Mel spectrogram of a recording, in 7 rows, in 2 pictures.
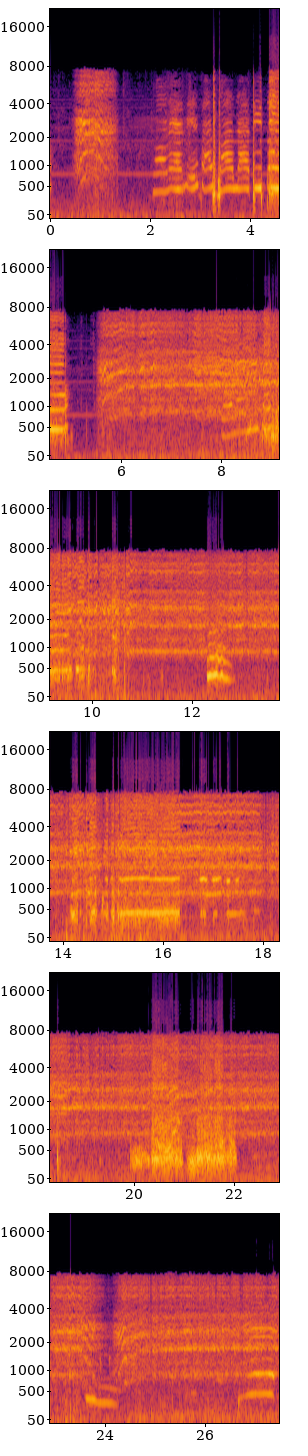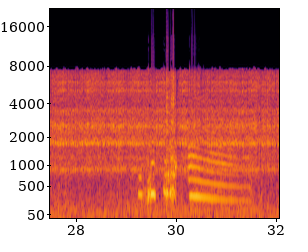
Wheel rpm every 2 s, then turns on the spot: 30, 10, 20, 210, 220, 220, 230, 230, 220, 230, 200, 200, 170, 230, 240, 230.
none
